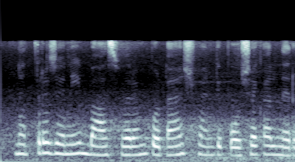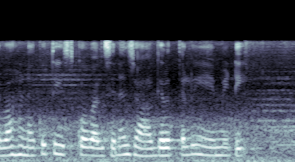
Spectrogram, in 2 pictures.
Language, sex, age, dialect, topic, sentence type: Telugu, female, 60-100, Central/Coastal, agriculture, question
